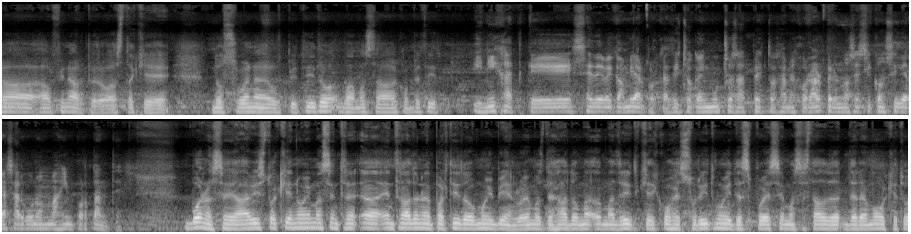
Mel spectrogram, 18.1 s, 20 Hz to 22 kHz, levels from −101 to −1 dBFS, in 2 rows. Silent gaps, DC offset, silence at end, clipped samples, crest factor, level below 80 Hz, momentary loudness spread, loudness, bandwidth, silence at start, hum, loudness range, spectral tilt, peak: none; under 0.1%; 0 s; under 0.1%; 18 dB; -58 dBFS; 10 LU; -27 LUFS; over 20 kHz; 0 s; none; 6 LU; -6.5 dB/octave; -8 dBFS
